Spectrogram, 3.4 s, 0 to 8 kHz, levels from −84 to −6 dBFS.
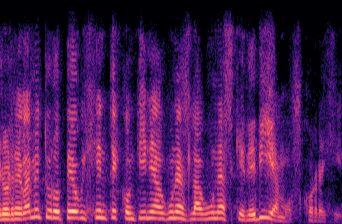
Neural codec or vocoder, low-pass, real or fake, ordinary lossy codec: none; 7.2 kHz; real; Opus, 16 kbps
